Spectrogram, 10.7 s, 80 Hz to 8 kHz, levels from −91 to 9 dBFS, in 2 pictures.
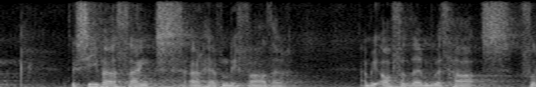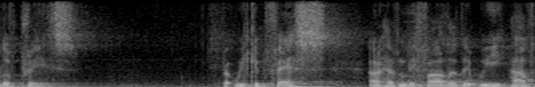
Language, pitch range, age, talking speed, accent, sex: English, 125-145 Hz, 50-69, 135 wpm, British, male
